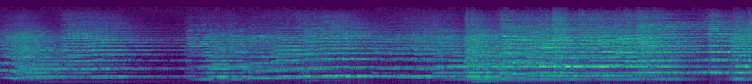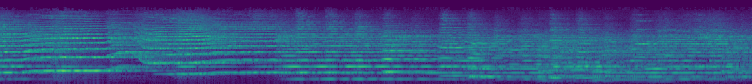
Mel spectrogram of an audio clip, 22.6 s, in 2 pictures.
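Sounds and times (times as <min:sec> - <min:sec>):
solo viola: 0:00.0 - 0:22.5.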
